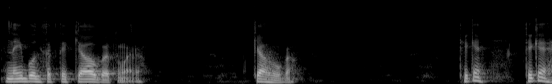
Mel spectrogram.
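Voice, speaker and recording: A man's voice: mid-range voice, warm tone, lo-fi sound. A man teaching a chemistry lesson, quizzing his students and repeating the key terms. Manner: quizzes students, answers his own questions.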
